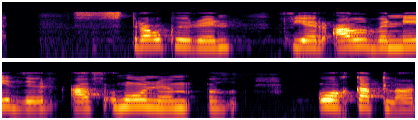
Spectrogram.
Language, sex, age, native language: Icelandic, male, 11, Slovak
